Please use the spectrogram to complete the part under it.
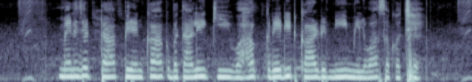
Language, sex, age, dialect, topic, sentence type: Magahi, female, 18-24, Northeastern/Surjapuri, banking, statement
